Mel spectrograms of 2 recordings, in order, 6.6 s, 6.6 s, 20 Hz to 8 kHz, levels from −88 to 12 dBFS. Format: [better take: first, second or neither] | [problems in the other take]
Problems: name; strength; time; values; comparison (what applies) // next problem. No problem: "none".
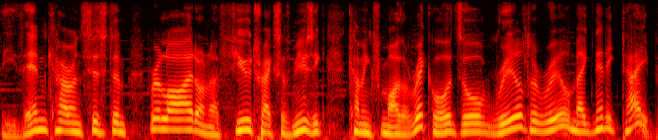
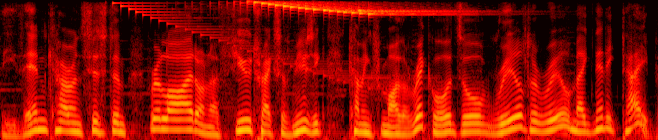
first | background sound (Chime); 4 dB below the speech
